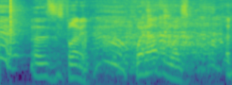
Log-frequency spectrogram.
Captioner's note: foot tapping; laughing; exclaims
